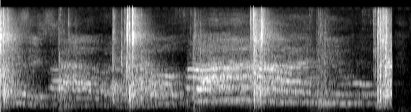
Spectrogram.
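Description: A class of young children singing together, with four sharp hand claps evenly spaced about a second and a quarter apart.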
